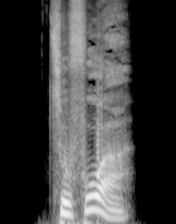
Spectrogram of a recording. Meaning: before, previously
- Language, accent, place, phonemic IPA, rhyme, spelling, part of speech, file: German, Germany, Berlin, /t͡suˈfoːɐ̯/, -oːɐ̯, zuvor, adverb, De-zuvor.ogg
